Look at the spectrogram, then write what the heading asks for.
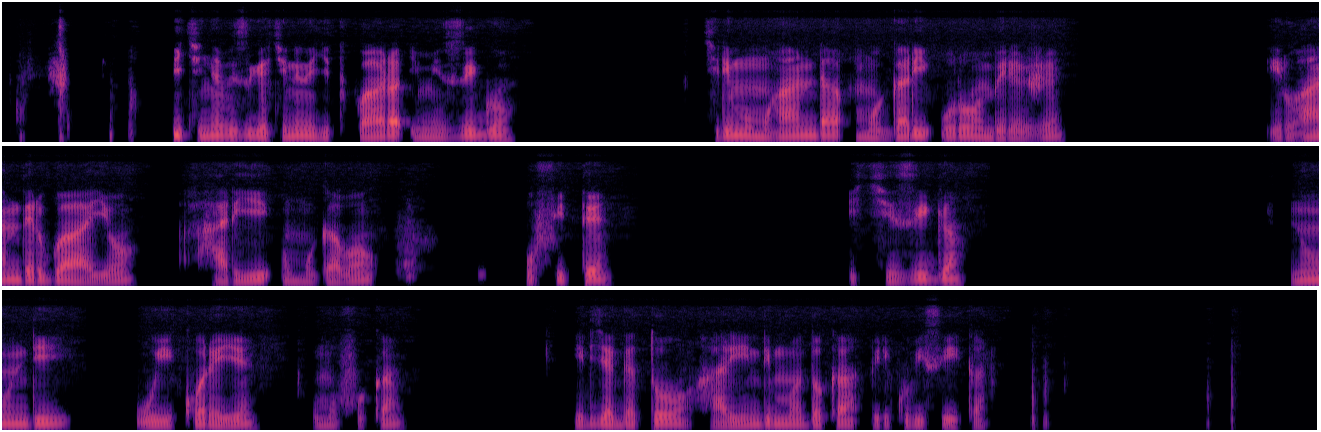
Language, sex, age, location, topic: Kinyarwanda, male, 18-24, Kigali, government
